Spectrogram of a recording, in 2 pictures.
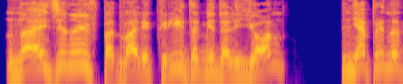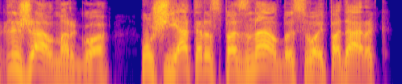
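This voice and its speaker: A man's voice: sits high, sing-song, unhurried, no echo, clean studio sound, voice pushed up. A man voicing a bitter, brusque older father in an audiobook, irritable and defensive, with cold, emphatic delivery. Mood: cold, dismissive. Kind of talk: audiobook character acting.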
